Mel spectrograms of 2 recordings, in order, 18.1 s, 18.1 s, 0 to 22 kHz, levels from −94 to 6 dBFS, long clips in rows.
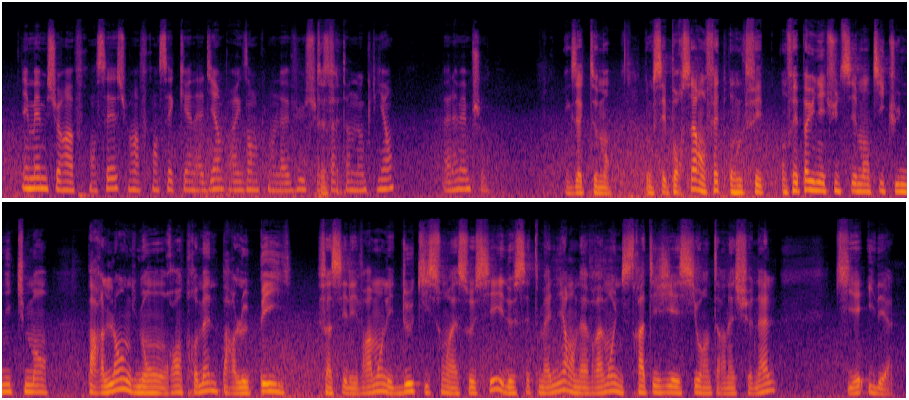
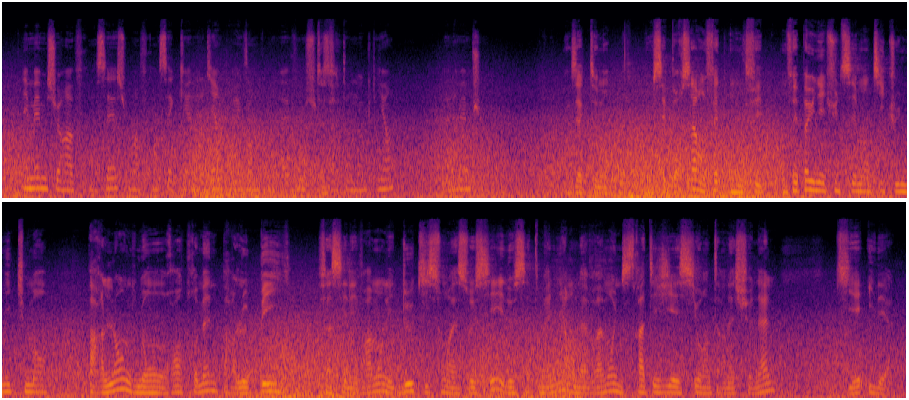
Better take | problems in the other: first | wind noise on the microphone; heavy; 1 dB below the speech; occasional gusts in the first

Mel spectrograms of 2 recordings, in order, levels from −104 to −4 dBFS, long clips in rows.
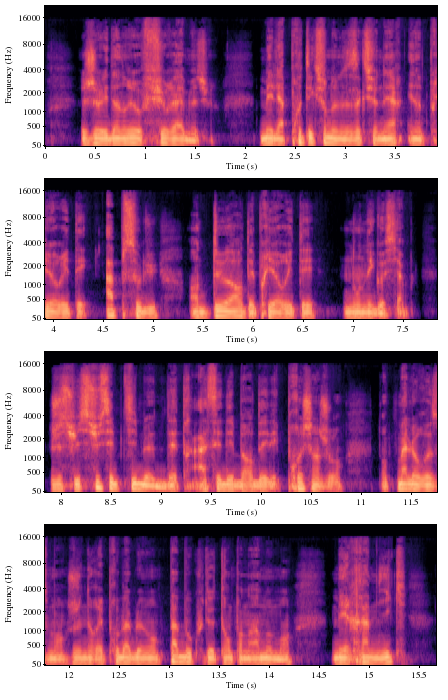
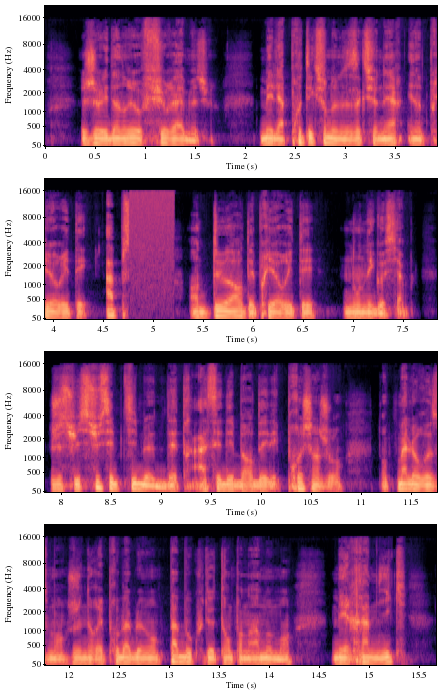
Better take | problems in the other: first | audio cutting out; filled with static; at 5 s

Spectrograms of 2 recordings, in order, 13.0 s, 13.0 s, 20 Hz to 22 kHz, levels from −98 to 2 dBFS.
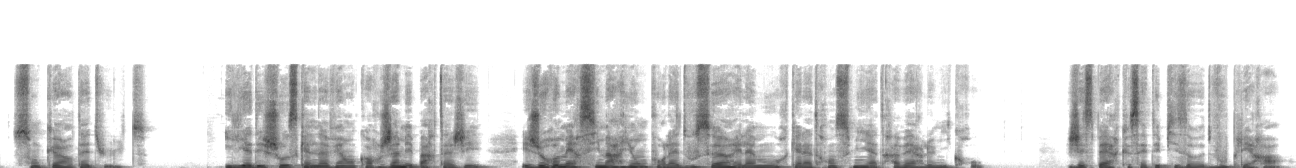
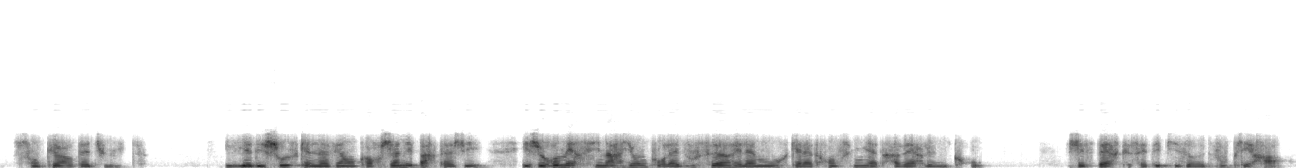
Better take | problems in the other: first | phone-call audio; poor line; nothing above 3.5 kHz

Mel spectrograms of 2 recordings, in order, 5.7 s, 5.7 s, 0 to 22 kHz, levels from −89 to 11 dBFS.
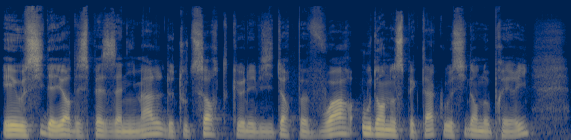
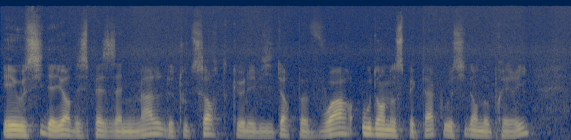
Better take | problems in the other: first | hiss; noticeable; throughout; 15 dB below the speech

